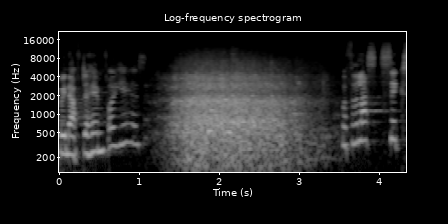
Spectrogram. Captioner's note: audience laughing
